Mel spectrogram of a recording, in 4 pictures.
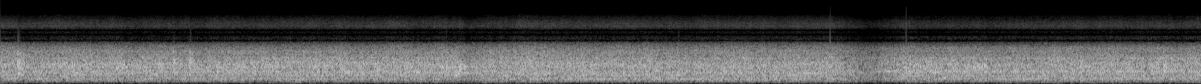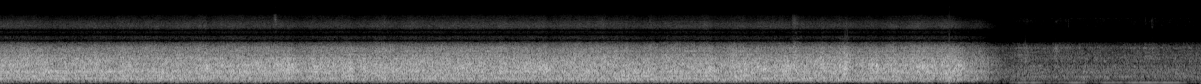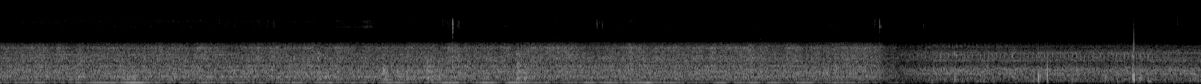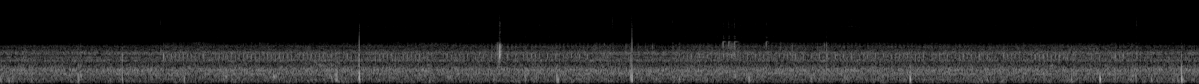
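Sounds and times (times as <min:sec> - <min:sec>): train rushing noise: 0:00.0 - 0:48.0
faint hum: 0:21.9 - 0:48.0.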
